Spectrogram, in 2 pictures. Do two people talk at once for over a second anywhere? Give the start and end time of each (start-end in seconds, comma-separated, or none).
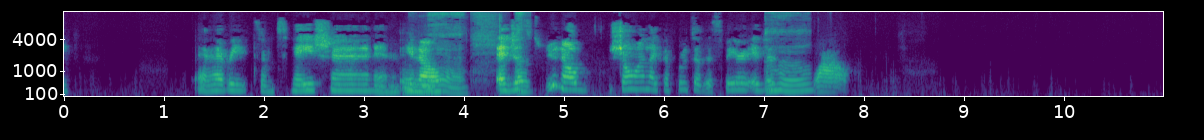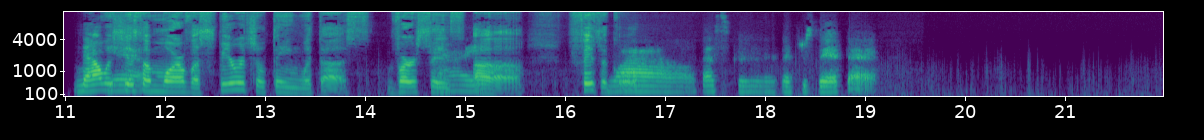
none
